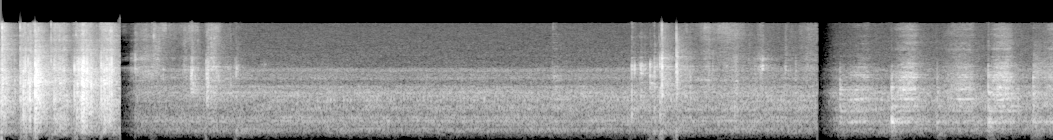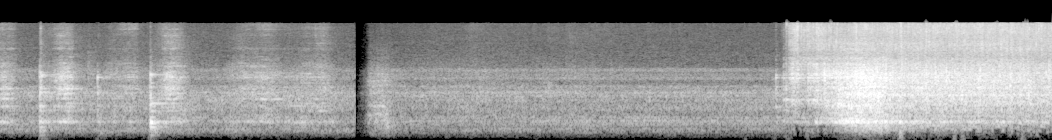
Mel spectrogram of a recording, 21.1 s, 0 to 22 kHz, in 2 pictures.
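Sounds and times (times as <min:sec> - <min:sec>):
scraping and rubbing: 0:07.0 - 0:14.4.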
